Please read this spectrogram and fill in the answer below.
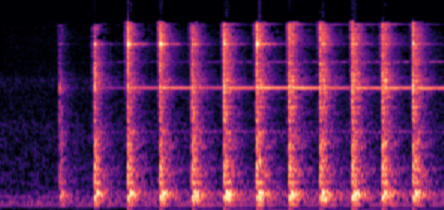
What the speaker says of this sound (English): Hitting a little harder because it's a bigger piece of brass.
